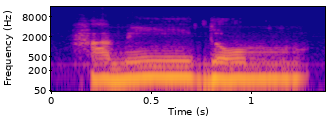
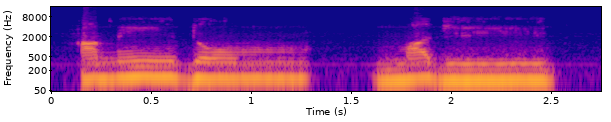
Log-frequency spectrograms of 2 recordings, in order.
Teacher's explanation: ناک میں آواز لے جائیں گے، حمیدم، دال کو میم کے ساتھ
